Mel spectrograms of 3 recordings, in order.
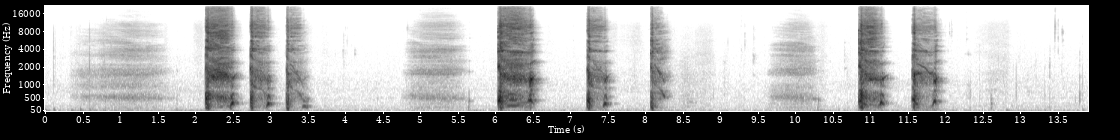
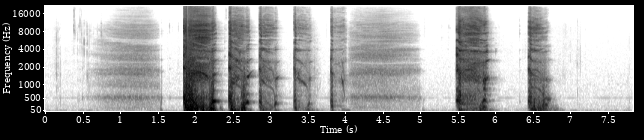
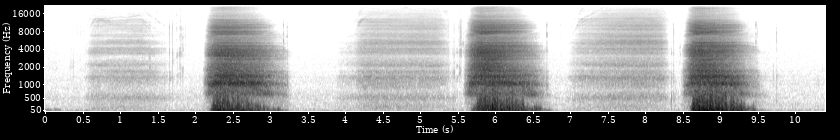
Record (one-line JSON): {"three_cough_length": "13.9 s", "three_cough_amplitude": 18047, "three_cough_signal_mean_std_ratio": 0.3, "cough_length": "7.9 s", "cough_amplitude": 32768, "cough_signal_mean_std_ratio": 0.3, "exhalation_length": "10.4 s", "exhalation_amplitude": 25763, "exhalation_signal_mean_std_ratio": 0.35, "survey_phase": "alpha (2021-03-01 to 2021-08-12)", "age": "18-44", "gender": "Female", "wearing_mask": "Yes", "symptom_cough_any": true, "symptom_new_continuous_cough": true, "symptom_shortness_of_breath": true, "symptom_abdominal_pain": true, "symptom_diarrhoea": true, "symptom_fatigue": true, "symptom_headache": true, "symptom_onset": "3 days", "smoker_status": "Current smoker (1 to 10 cigarettes per day)", "respiratory_condition_asthma": false, "respiratory_condition_other": false, "recruitment_source": "Test and Trace", "submission_delay": "2 days", "covid_test_result": "Positive", "covid_test_method": "RT-qPCR", "covid_ct_value": 15.1, "covid_ct_gene": "ORF1ab gene", "covid_ct_mean": 15.4, "covid_viral_load": "8600000 copies/ml", "covid_viral_load_category": "High viral load (>1M copies/ml)"}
